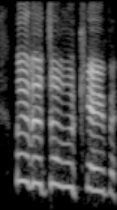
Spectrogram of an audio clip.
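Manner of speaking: squealing, giggly, very high voice. Retelling a JoJo scene where Stroheim mocks a fall: imitating Stroheim giggling. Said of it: "losing his mind, giggling and laughing".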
